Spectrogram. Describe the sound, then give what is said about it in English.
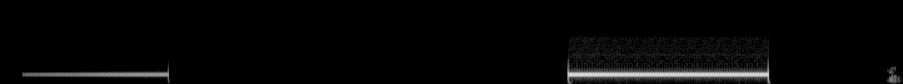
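An outgoing phone call being placed: a steady electronic ringing tone sounds for under two seconds, then a pause of silence, then a second, louder and buzzier ring of about two seconds. “Let me make the call and see if she's available.”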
